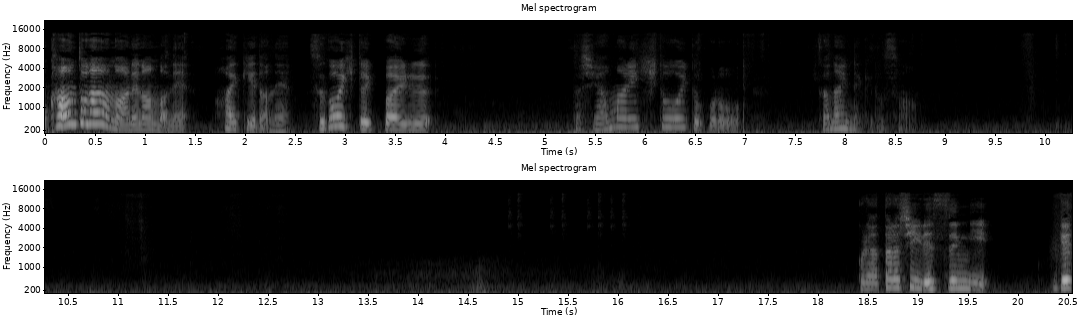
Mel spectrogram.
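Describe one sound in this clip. A young woman speaks with animation, close to the microphone, with pauses.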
